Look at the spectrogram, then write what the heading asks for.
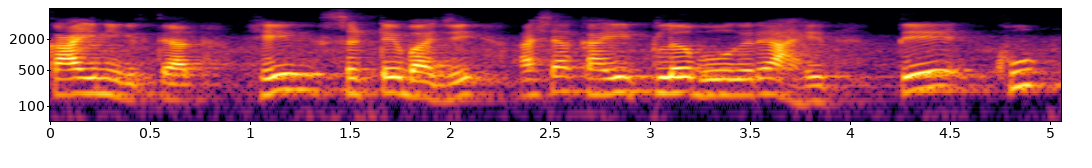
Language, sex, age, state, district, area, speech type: Marathi, male, 18-30, Maharashtra, Pune, urban, spontaneous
